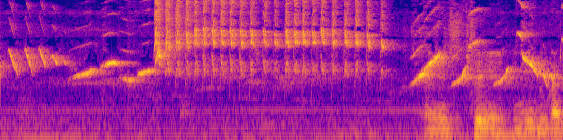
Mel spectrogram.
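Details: Breeding-stock white-rumped shama giving quick whistled slurs, then a long rapid buzzy rattle of over two seconds, followed by rising whistles mixed with lower harsh, chattering notes toward the end.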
